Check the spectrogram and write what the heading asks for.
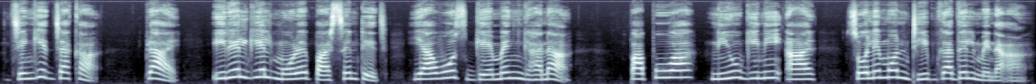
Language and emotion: Santali, neutral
